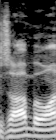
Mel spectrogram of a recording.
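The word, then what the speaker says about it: Szabo: trojans coached by rick zabo zabo spelled s-z-a-b-o that's believe a hungarian name if i'm pronouncing correctly zabo i'm half hungarian myself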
